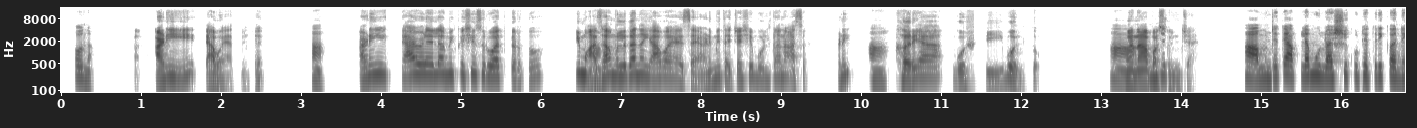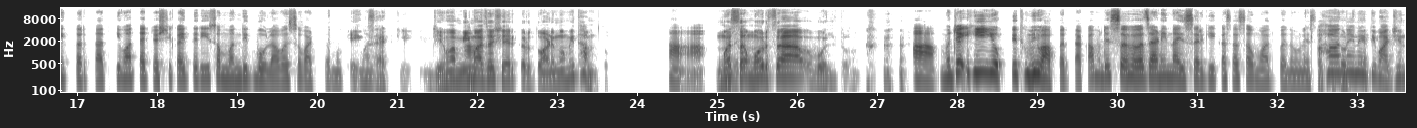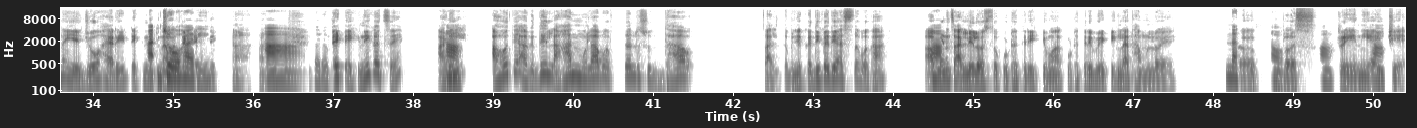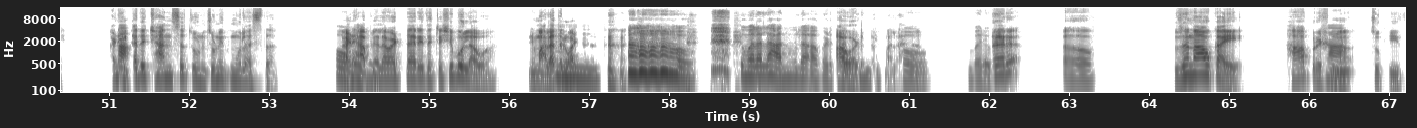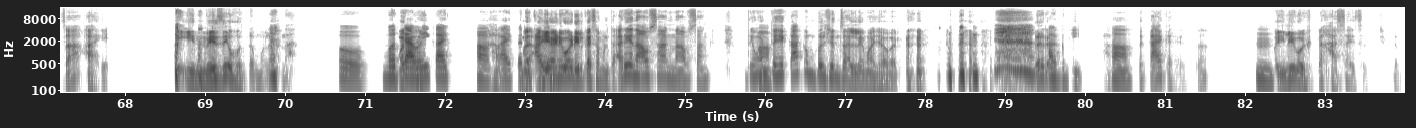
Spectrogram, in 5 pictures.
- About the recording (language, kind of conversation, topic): Marathi, podcast, तुम्ही सहजपणे नवीन मित्र कसे बनवता?
- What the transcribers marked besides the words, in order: in English: "कनेक्ट"; tapping; in English: "एक्झॅक्टली"; in English: "शेअर"; chuckle; laughing while speaking: "तुम्ही"; other noise; chuckle; laugh; laughing while speaking: "हो"; chuckle; in English: "इन्व्हेसिव्ह"; chuckle; in English: "कंपल्शन"; chuckle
